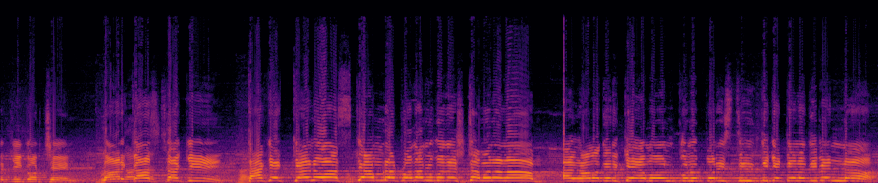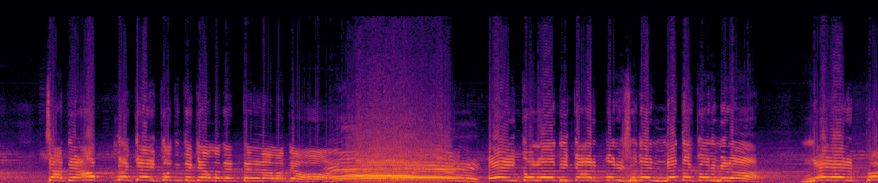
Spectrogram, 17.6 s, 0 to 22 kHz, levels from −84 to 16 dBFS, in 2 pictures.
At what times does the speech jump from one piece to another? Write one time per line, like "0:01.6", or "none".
0:00.8
0:02.3
0:05.6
